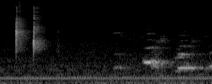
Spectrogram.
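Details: Pomeranian named Mee-yoo during obedience training, told to lie down: two sharp clicks open, then two short, high, nasal whines near the end, the second slightly lower and drawn out, over a steady low hum.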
